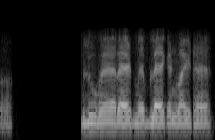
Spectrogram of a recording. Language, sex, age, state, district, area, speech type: Urdu, male, 18-30, Uttar Pradesh, Rampur, urban, conversation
